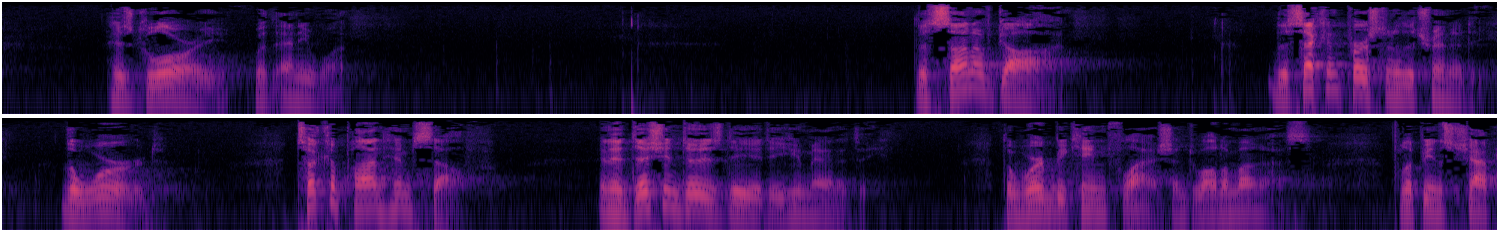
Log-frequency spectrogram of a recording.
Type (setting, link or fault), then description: setting, large echoing room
